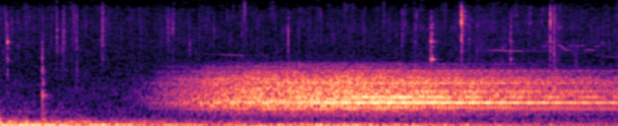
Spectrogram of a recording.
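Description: Dramatic soundtrack music: a deep drum hit dies away, then about a second in a sustained, eerie gong-like tone swells in and holds.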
